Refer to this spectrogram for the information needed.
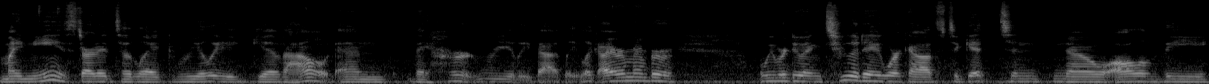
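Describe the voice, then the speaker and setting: A man talks at a very slow pace in a somewhat breathy voice. His pitch is medium, with ordinary pitch variation. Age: 40s. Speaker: vlogger with chronic illness. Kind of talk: personal vlog monologue. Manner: hesitant, many fillers.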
